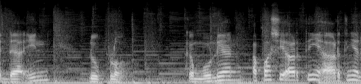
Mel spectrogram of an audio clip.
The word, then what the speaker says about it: da in duplo: Kemudian kita ambil lagi beberapa, ya, misalnya di sini ada de in dua plo, ya, dalam bahasa Latinnya da in duplo, dan pengucapannya da in duplo.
